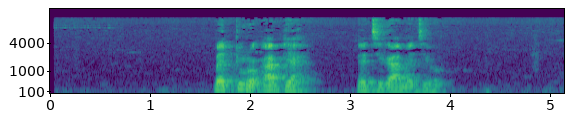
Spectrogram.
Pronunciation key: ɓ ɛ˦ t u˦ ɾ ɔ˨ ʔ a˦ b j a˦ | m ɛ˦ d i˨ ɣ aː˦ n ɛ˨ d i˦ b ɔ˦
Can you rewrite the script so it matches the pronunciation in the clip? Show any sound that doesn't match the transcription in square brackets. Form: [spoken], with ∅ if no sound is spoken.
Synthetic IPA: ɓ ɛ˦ t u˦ ɾ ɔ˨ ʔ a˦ b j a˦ | [n] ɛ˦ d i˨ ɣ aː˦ [m] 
